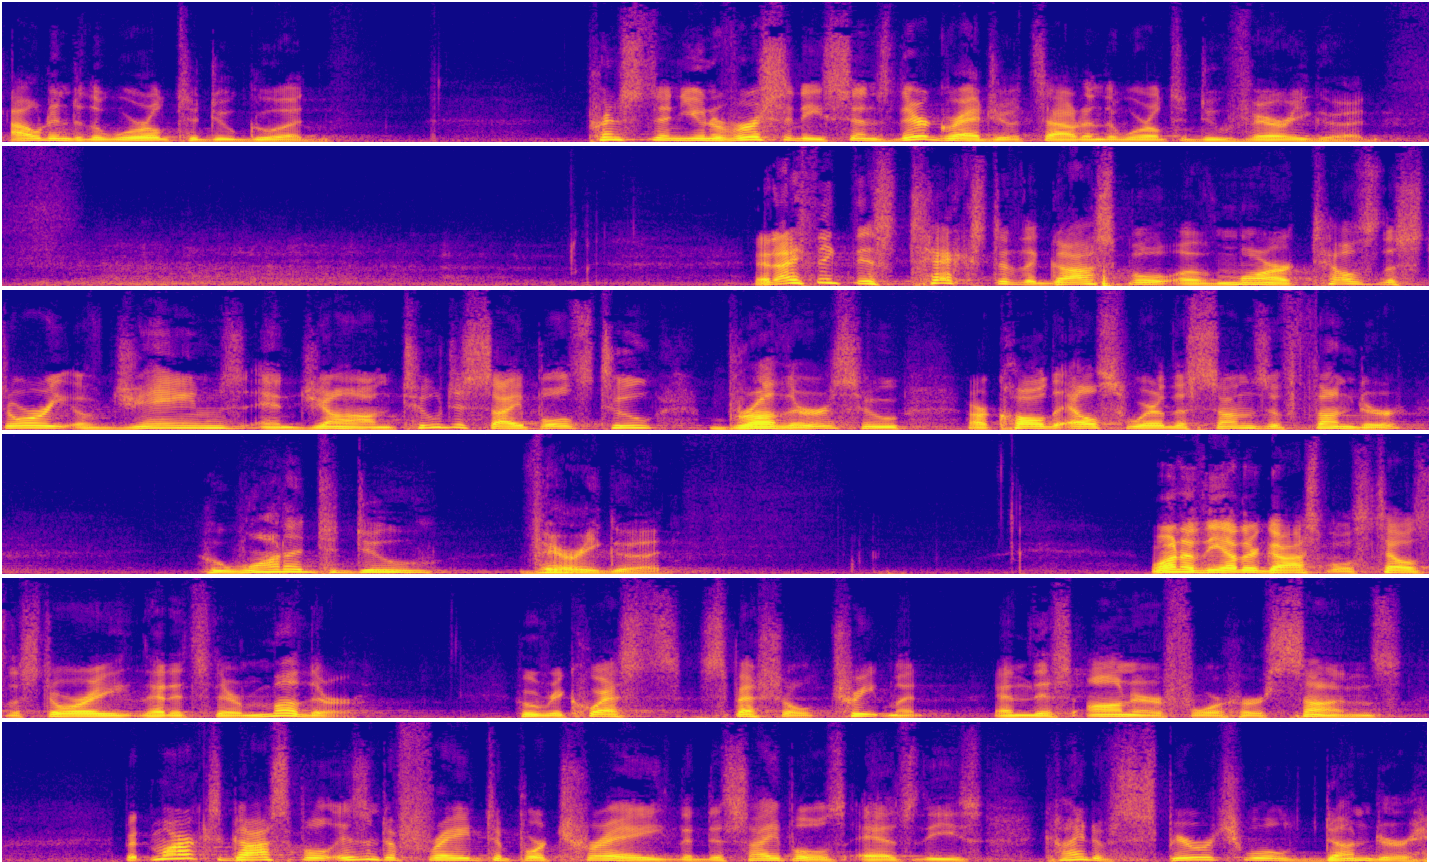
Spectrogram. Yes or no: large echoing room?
yes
